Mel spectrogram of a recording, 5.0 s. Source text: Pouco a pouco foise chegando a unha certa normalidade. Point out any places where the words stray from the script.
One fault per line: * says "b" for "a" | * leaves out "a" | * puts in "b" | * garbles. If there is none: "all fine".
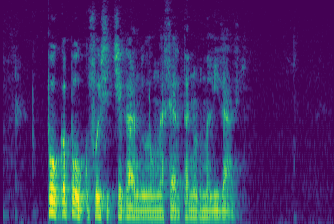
all fine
